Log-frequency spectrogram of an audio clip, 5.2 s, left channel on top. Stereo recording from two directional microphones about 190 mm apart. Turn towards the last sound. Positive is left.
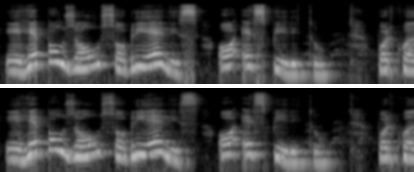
turn(degrees=25)  # may be behind; listen again after turning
